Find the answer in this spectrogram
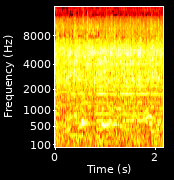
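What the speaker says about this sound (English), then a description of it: "allow the water to fan out the material across the pan, like so" Water sloshing and swirling in a gold pan during panning, soft trickling and pouring sounds at close range, fairly quiet and uneven, with a faint tonal hum underneath.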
